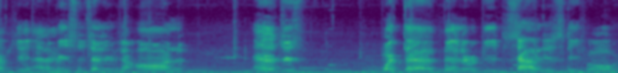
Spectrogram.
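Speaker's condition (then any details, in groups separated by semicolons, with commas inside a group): Cerebral palsy; affects legs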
